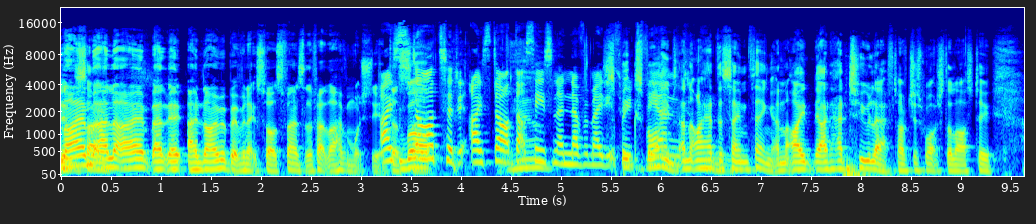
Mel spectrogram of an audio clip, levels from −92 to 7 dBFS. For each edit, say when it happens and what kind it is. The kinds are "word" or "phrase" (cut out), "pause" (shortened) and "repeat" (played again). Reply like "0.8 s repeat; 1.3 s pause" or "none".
8.3 s word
